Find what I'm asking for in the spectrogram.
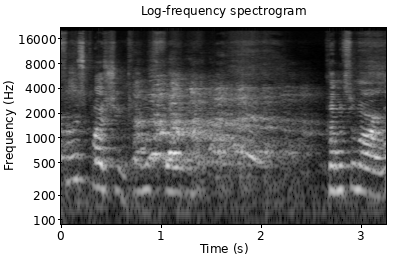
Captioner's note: audience Laughing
